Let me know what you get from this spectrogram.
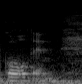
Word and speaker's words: Gollden: which is under my artist name Golden, and it's Golden spelled with two L's.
